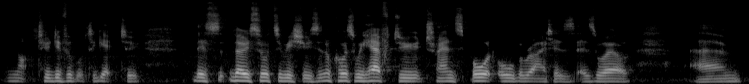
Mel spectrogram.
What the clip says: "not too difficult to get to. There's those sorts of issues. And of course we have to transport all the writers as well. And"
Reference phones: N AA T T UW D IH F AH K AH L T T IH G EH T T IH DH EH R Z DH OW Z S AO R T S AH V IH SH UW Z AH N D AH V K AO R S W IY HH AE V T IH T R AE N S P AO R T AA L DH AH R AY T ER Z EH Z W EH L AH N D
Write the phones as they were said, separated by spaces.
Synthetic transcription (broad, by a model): N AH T T UW D IH F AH K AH L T T IH G EH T T IH DH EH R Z DH OW Z S AO R T S AH V IH SH UW Z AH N AH V K AO R S W IY HH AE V T IH T R AE N S P AO R T AA L DH AH R AY T ER Z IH Z W EH L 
